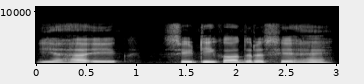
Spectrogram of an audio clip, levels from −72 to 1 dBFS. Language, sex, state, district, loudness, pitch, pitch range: Hindi, male, Uttar Pradesh, Saharanpur, -18 LUFS, 100 Hz, 95-110 Hz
